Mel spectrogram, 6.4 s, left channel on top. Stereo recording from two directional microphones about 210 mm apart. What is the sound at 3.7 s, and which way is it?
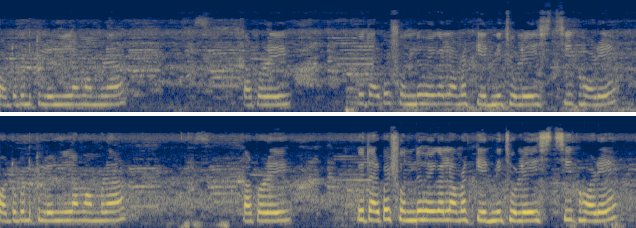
Speech, 40° right (ahead or behind).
